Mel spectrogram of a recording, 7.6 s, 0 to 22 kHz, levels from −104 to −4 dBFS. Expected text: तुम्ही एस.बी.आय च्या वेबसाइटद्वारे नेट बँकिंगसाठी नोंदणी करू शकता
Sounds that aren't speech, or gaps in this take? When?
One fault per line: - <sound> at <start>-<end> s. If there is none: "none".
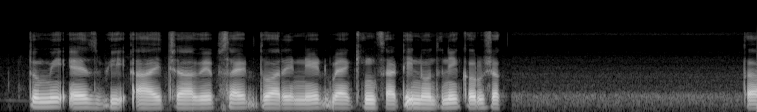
none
